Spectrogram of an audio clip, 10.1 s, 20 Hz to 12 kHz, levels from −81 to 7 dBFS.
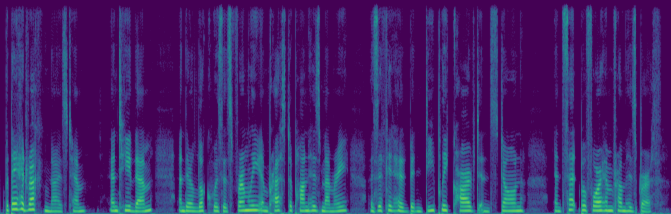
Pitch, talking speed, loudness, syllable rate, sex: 225 Hz, 205 wpm, -19 LUFS, 5.7 syllables/s, female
